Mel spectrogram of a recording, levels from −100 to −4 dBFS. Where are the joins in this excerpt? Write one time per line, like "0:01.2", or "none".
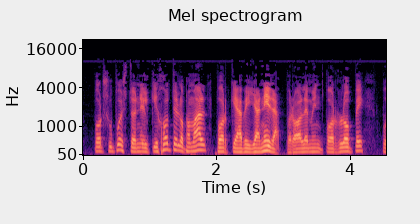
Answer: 0:01.5
0:01.9
0:03.6

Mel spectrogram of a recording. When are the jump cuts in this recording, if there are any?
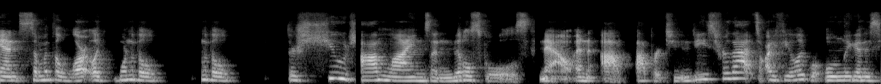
0:02.0
0:03.5
0:04.3
0:05.3

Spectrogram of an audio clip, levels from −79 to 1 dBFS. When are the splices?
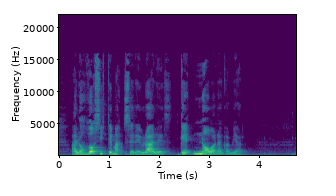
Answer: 0:01.3
0:02.3
0:03.3

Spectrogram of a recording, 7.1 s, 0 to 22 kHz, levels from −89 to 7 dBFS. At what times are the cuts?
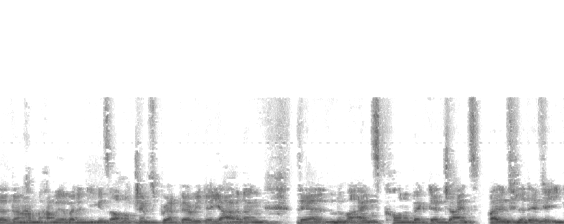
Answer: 0:03.7
0:06.0

